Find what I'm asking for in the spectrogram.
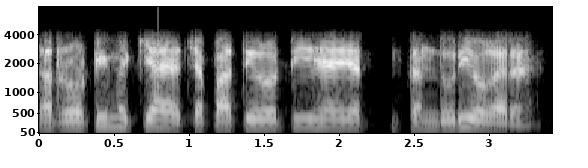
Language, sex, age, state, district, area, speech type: Urdu, male, 18-30, Uttar Pradesh, Saharanpur, urban, conversation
